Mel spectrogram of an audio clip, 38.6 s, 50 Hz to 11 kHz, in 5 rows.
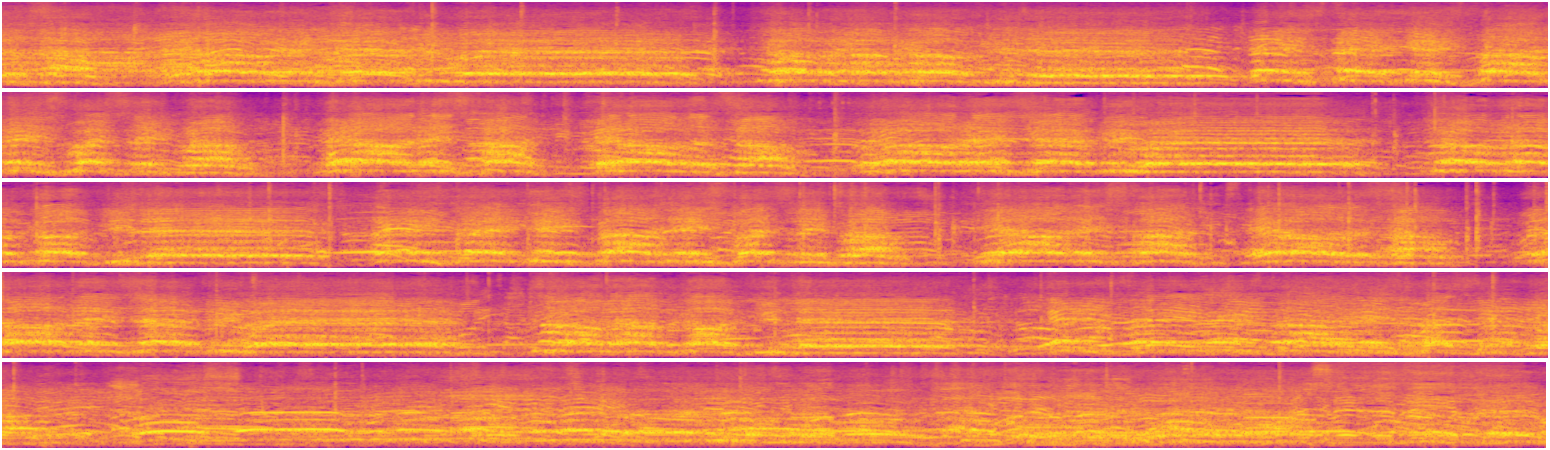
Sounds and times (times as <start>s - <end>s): Speech: 25.4s - 26.1s, 30.2s - 38.6s.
